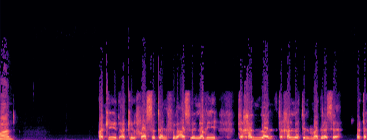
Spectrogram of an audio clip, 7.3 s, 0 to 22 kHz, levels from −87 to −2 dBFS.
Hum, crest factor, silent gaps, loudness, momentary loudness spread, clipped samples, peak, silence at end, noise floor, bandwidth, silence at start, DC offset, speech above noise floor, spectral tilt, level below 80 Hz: none; 10 dB; none; -20 LUFS; 7 LU; under 0.1%; -10 dBFS; 0 s; -64 dBFS; 13.5 kHz; 0 s; under 0.1%; 43 dB; -2.5 dB/octave; -56 dBFS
